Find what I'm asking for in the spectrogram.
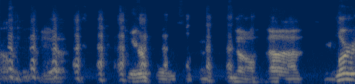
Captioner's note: laughing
